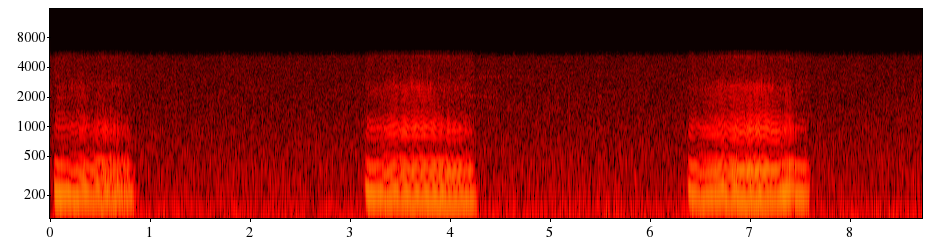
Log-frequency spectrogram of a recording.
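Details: A pet cat snoring indoors: three buzzy, droning breaths of about a second each, roughly every three seconds, low and steady with a slight downward sag.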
